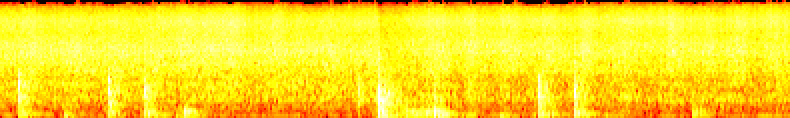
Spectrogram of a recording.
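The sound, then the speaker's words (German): Rice frying in a pan with soy sauce just added, giving a steady hissing sizzle throughout, broken by many sharp scraping strokes as it is stirred; no voices are heard. “Ihr hört das schön zischeln hier.”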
